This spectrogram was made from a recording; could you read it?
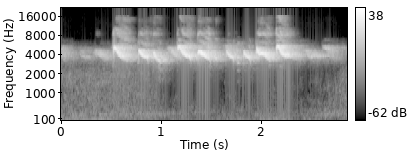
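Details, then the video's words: Young caged white-eye, of the Dagger type, recorded in Singapore on 9 February 2022 while maturing its song: brief burst of loud, quick, high twittering notes following a faint start. "Mata Puteh Dagger Video 1 buka sing tiong aw studying his progress n maturing"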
